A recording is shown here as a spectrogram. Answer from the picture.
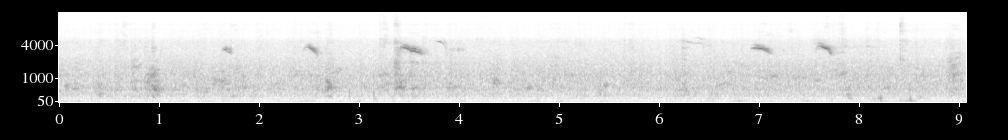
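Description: A bird giving short, high chirps that slide downward, about seven of them spread through, over the soft sounds of someone chewing and eating by hand.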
